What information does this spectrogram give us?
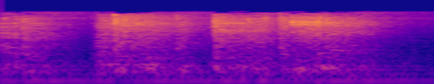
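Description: Door being locked with a key, heard as a few dull taps and thuds with a sharp clack, spaced apart over a steady low hum.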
